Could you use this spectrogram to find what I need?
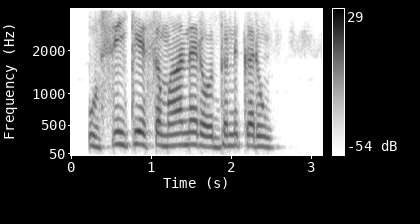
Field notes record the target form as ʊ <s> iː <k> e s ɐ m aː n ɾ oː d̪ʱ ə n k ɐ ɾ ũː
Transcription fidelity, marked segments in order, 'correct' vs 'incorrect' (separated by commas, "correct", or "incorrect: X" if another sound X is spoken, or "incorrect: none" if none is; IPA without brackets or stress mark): correct, correct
